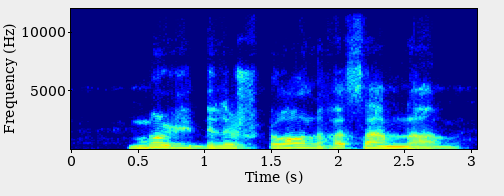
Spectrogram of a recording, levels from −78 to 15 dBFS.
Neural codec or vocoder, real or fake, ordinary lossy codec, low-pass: codec, 24 kHz, 3 kbps, HILCodec; fake; Opus, 16 kbps; 10.8 kHz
